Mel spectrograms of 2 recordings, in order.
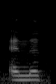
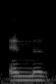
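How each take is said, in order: The two takes are said the same way.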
